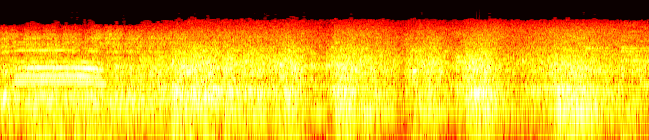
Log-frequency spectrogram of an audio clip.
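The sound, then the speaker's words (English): A train sound effect of a presidential special train pulling in, loud and steady, with a brief whistle-like tone at the start and a continuous clattering roar of rolling cars throughout, no voices. “Why, when the presidential special pulled in, I'm the guy who stood on the platform singing”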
